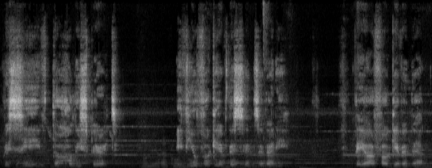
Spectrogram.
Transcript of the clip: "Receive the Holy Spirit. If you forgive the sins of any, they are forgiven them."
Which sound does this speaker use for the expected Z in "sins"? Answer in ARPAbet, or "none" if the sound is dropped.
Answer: Z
